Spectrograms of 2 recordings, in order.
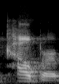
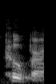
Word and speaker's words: Cowper: I know this is the way most people pronounce his name, William Cowper, but actually it should be pronounced Cooper, and I've never forgotten that, so I can stand to be corrected, believe me.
